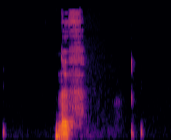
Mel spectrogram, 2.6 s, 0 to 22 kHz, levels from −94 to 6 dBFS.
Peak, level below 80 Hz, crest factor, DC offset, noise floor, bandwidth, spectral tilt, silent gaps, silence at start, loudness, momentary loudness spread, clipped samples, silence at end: -12 dBFS; -74 dBFS; 24 dB; under 0.1%; -83 dBFS; 16.5 kHz; -5.5 dB/octave; none; 0.85 s; -30 LUFS; 24 LU; under 0.1%; 1.3 s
